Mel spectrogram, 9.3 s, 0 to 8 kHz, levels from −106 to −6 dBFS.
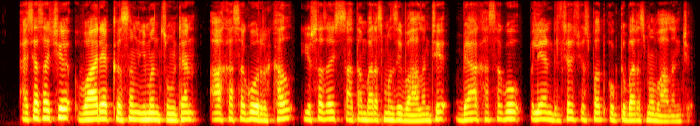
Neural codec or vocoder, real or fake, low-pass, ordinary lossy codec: none; real; none; none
